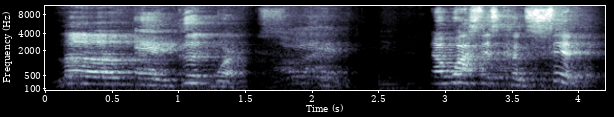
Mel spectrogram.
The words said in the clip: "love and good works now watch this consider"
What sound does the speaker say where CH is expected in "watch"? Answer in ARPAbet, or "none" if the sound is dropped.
S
